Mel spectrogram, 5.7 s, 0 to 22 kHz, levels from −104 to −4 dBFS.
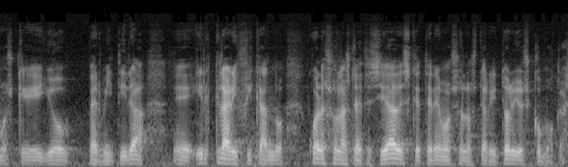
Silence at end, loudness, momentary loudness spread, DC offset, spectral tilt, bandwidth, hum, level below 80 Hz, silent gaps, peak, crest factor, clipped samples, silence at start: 0 s; -33 LUFS; 9 LU; under 0.1%; -6 dB/octave; 12.5 kHz; none; -60 dBFS; none; -6 dBFS; 26 dB; under 0.1%; 0 s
